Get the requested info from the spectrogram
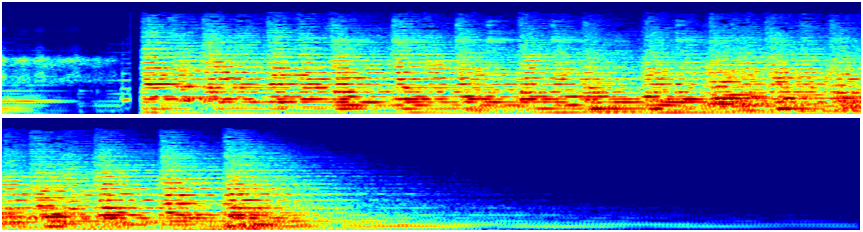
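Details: No animal sound is heard, only an instrumental music passage that starts suddenly and fades out at the end.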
